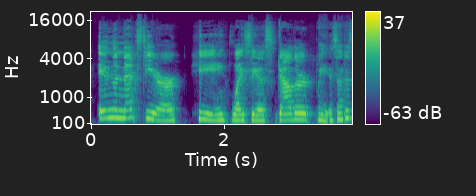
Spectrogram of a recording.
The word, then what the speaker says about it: Lysias: In the next year, Lysias, gathered... Wait, is that his name? Lysias? Did I say it right? Yeah, Lysias.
